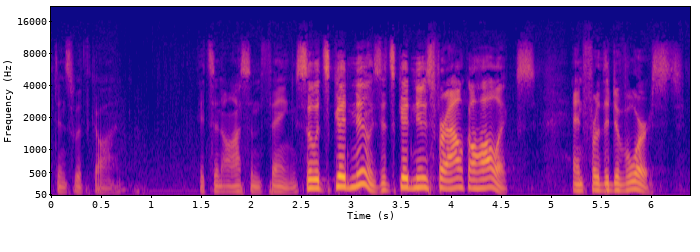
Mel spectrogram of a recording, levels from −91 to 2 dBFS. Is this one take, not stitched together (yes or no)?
yes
